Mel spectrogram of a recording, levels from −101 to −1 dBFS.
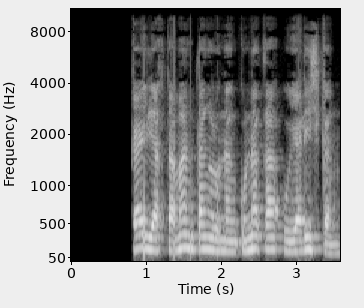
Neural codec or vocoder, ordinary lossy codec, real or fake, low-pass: none; AAC, 64 kbps; real; 9.9 kHz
